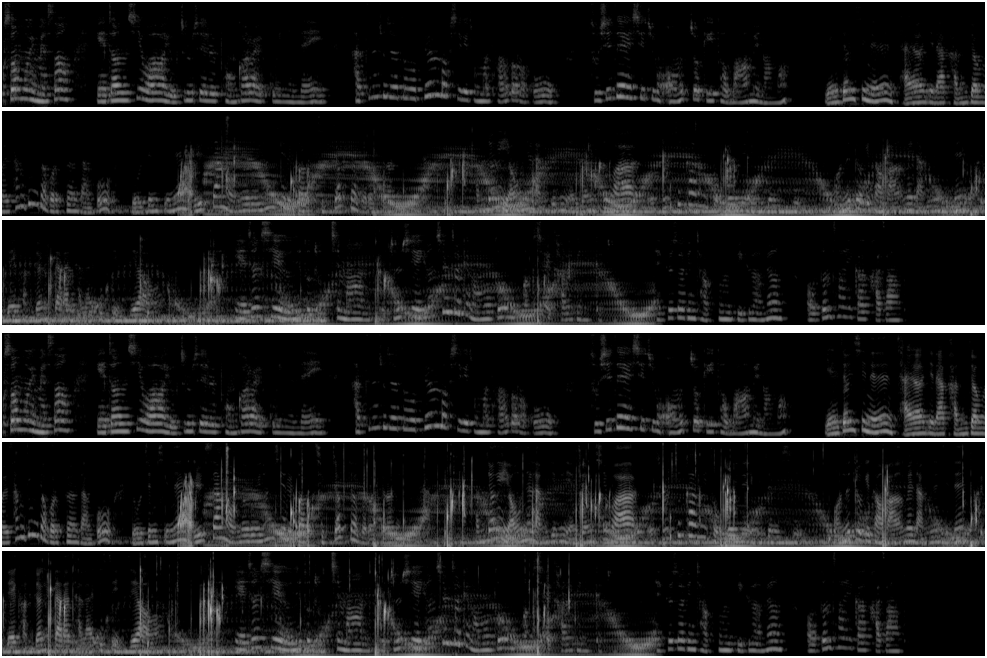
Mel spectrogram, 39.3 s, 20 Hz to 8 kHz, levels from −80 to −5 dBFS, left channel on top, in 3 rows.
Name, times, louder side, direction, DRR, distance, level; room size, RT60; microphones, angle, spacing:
voice 1, 0.0-4.3 4.7-10.5 19.4-20.1 29.0-34.2 34.7-36.6 36.9-38.3, equal, 5° right, 1.2 m, -49 dB
voice 2, 11.0-18.8 19.4-23.8 24.2-28.5, right 3 dB, 50° right, 1.1 m, -48 dB
sound 1, 14.1-30.6, left 2 dB, 70° left, 0.7 m, -50 dB
sound 2, 15.4-16.2 16.7-17.7 17.9-19.4 20.0-20.2 20.8-21.5 21.8-23.1 23.9-24.5 24.8-24.9 25.9-26.4 26.7-27.2 28.0-29.7 29.9-31.4 32.1-32.3 32.6-32.9 33.2-33.9, right 10 dB, 70° right, 0.3 m, -40 dB
sound 3, 15.8-34.9, equal, 15° left, 1.8 m, -49 dB
9.2 x 7.9 x 2.7 m
head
